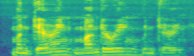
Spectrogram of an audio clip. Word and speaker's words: Mundaring: Did I pronounce that right? Mundaring.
